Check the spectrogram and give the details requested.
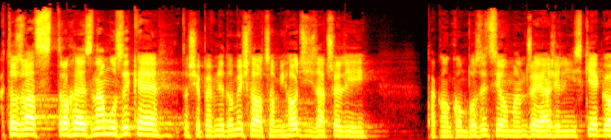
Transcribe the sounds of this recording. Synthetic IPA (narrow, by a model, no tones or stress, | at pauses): kt̪ɔzvast̪ɾɔxɛznamuzɘkɛt̪ɔɕɛpɛvɲɛd̪ɔmɘɕlaɔt̪sɔmʲixɔd͡ʑizat͡ʂɛlʲi | t̪akɔ̃w̃kɔmpɔzɘt̪sʲjɛ̃anʐɛjaʑɛlʲij̃skʲɛɡɔ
